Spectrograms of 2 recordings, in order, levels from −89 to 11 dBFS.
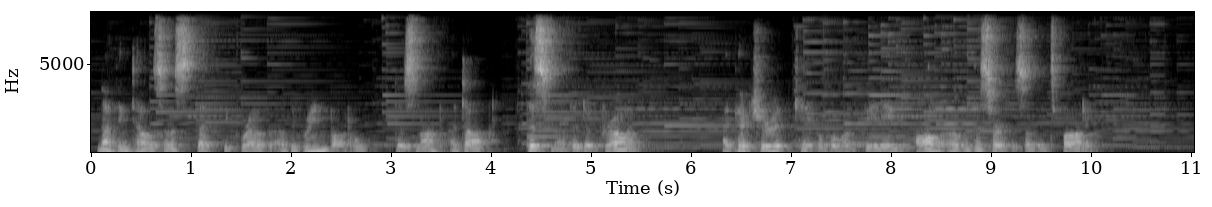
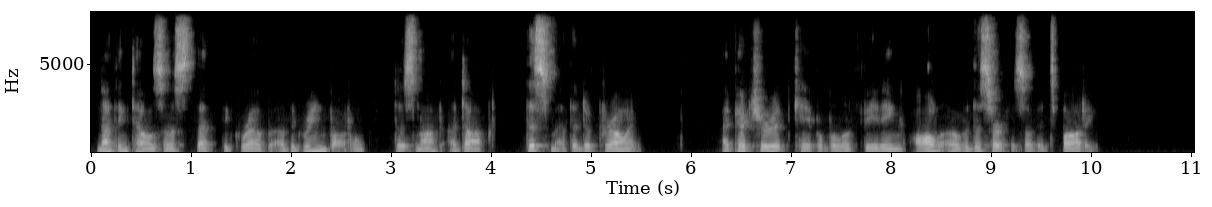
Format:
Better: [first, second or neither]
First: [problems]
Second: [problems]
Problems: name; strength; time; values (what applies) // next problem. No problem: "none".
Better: second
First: background sound (Harp); 18 dB below the speech // room echo; dies away in 0.4 s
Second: none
